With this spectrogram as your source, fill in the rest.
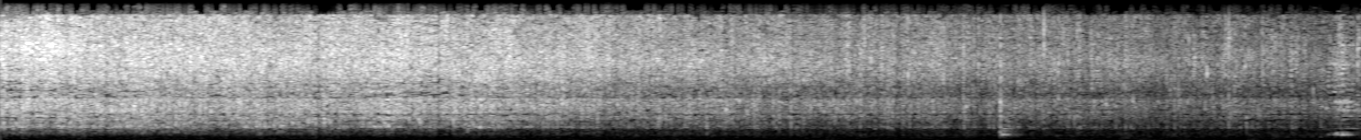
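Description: Water is poured into a hot pan of fried ingredients, setting off a loud, close, hissing sizzle that fills the whole stretch and slowly eases, with a couple of faint clinks.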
